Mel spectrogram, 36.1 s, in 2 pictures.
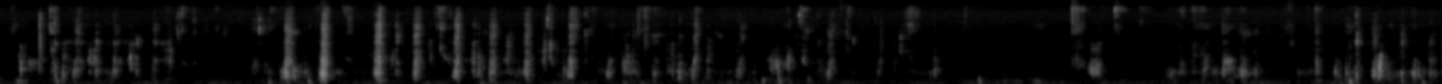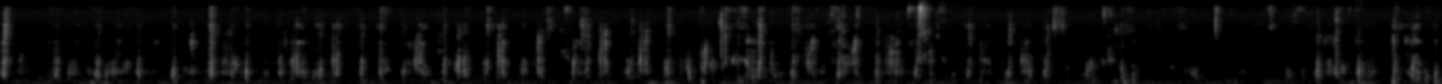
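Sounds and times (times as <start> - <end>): person chewing crunchy food: 0.0 - 11.9, 13.4 - 36.0.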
